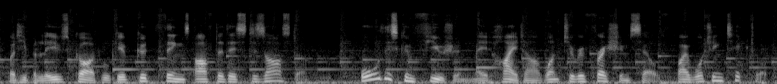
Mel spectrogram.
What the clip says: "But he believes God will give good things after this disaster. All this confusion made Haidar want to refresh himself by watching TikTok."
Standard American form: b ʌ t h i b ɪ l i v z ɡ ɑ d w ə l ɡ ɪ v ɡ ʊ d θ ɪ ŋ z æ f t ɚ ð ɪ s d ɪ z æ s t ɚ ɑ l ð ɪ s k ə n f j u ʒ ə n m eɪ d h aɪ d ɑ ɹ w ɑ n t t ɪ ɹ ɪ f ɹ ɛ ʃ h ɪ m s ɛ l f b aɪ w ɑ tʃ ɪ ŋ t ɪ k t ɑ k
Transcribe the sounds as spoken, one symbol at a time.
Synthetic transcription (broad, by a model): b ʌ t h i b ɪ l i v z ɡ ɑ d w ə l ɡ ɪ v ɡ ʊ d θ ɪ ŋ z æ f t ɚ ð ɪ s d ɪ z æ s t ɚ ɑ l ð ɪ s k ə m f j u ʒ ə n m eɪ d h aɪ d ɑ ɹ w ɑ n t t ɪ ɹ ɪ f ɹ ɛ ʃ h ɪ m s ɛ l f b aɪ w ɑ tʃ ɪ ŋ t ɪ k t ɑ k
